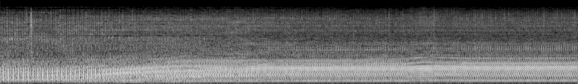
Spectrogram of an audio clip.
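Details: Echo PB-2520 two-stroke blower after carburetor removed, cleaned and refitted, before idle adjustment: catches and climbs to a strong, even high rev holding steady without stumbling; normal running after repair.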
